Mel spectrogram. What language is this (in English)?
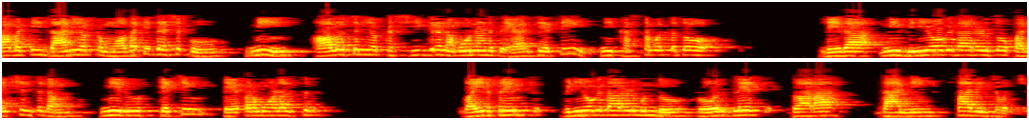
Telugu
